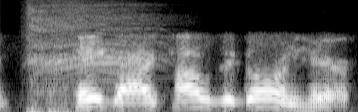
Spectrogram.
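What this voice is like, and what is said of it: Exaggerated white-guy impression voice. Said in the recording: “Is that your white person impression with just like a little bit of tongue involved? ... I can put it on from time to time.”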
